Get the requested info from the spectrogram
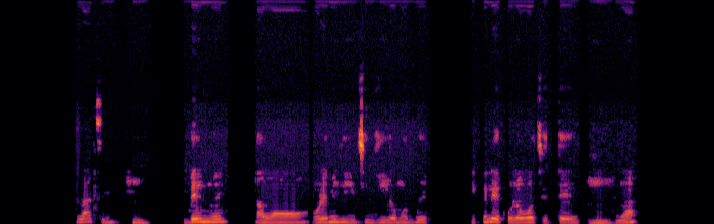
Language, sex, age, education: Yoruba, female, 46-60, tertiary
